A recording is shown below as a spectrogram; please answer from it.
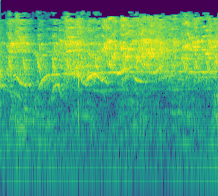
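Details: Lovebird performing in a singing competition at Kebokicak, Jombang, giving a dense, high, rapid chattering trill with a few squeaky sliding notes, amid busy background noise.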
